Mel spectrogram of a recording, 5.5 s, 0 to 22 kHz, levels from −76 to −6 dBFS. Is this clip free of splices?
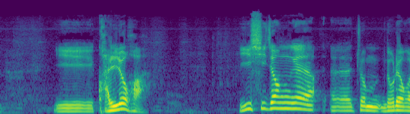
no; 1 cut; at 3.2 s

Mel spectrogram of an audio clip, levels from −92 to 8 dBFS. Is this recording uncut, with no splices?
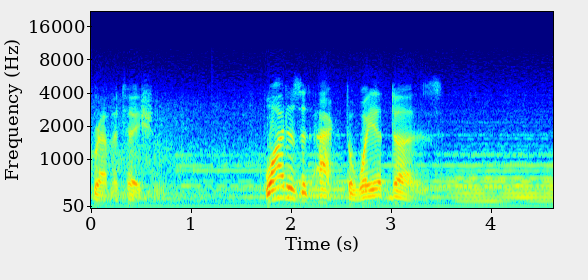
yes; 0 cuts

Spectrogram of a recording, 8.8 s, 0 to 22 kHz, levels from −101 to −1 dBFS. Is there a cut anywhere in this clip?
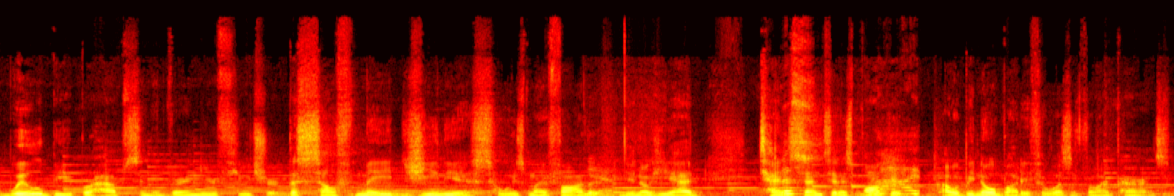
yes; 2 cuts; at 2.1 s, 6.9 s

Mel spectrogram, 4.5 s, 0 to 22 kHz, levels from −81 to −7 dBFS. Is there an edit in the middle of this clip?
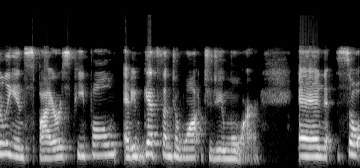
yes; 1 cut; at 1.6 s

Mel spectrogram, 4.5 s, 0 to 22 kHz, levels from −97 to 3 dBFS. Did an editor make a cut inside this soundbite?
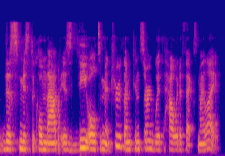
no; 0 cuts

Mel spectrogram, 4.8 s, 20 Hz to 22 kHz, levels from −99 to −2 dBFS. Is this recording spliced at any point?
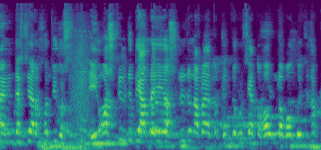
yes; 1 cut; at 1.1 s

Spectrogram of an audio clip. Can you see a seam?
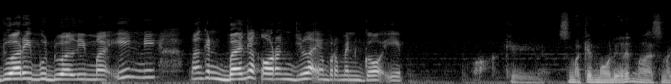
no; 0 cuts

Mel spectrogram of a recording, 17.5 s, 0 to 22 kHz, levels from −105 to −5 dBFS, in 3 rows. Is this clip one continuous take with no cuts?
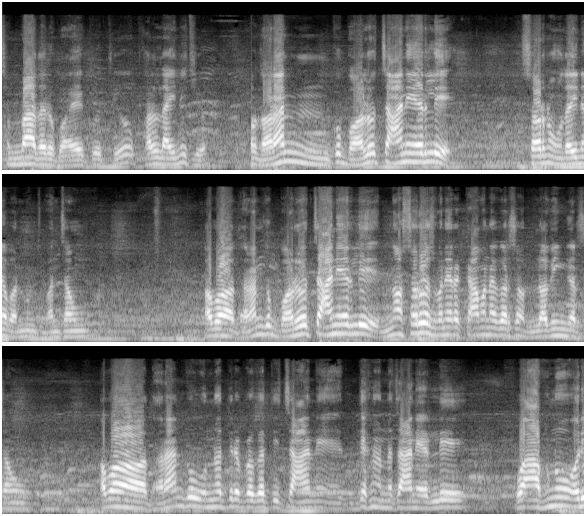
no; 1 cut; at 2.5 s

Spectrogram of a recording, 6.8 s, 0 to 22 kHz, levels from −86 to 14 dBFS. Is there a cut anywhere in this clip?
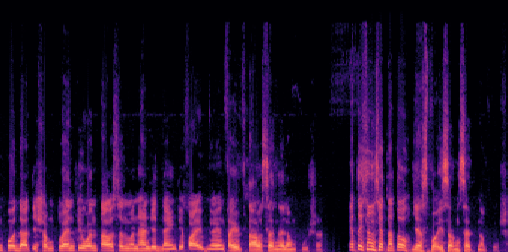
no; 0 cuts

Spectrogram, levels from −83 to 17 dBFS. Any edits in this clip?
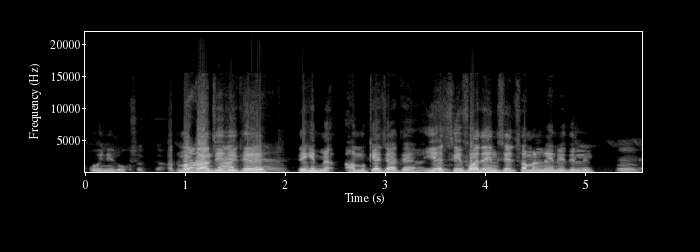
yes; 1 cut; at 0.9 s

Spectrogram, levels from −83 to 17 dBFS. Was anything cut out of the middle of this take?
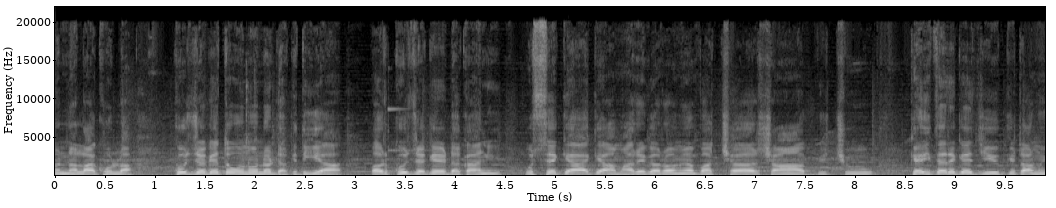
no; 0 cuts

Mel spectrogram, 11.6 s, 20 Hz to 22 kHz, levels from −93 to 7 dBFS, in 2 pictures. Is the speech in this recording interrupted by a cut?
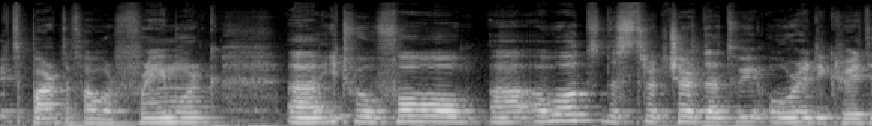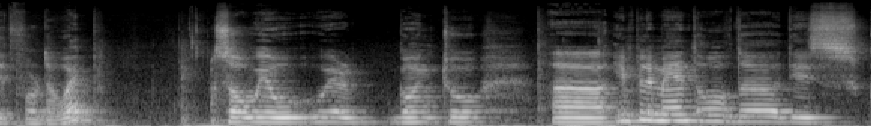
no; 0 cuts

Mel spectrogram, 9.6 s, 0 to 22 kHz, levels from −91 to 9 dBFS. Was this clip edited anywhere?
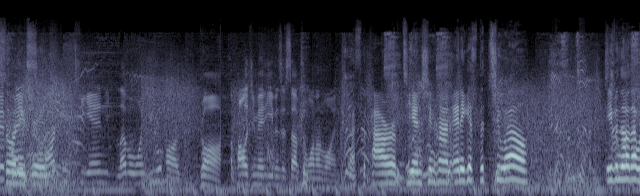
yes; 1 cut; at 3.4 s

